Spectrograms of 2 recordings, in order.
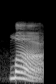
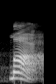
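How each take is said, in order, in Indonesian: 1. Nada turun tajam dari tinggi ke rendah. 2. Nada turun tajam dari tinggi ke rendah.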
